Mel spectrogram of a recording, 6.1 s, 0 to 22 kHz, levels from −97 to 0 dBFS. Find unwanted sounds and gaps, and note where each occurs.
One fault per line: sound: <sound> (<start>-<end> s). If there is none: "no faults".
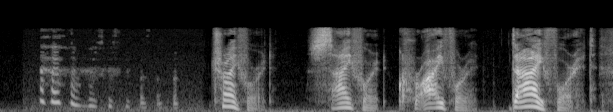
sound: laugh (0.4-1.9 s)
